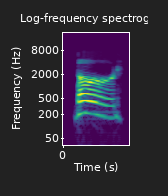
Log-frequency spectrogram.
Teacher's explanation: you don't hear the e or i sound at all just er hard r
